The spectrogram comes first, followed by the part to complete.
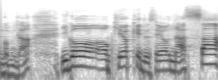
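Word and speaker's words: נָשָׂא: 나싸 하면은 이거 씬입니다. 쉰이 아니라 나싸 하면은 들어올리다.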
